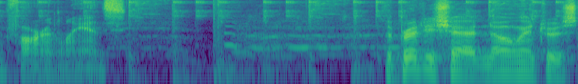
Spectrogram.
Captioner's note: men chanting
